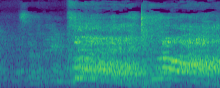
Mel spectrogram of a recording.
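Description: Loud, drawn-out wordless yelling starts about two-thirds of a second in and carries to the end, with a single sharp smack partway through.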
